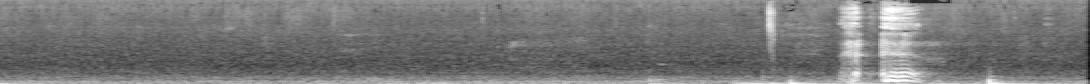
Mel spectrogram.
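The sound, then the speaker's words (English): Throat clearing, a short cluster of rough, harsh bursts near the end, standing out above an otherwise low, steady background hum. “I've got something in my throat that I'm trying to deal with here”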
